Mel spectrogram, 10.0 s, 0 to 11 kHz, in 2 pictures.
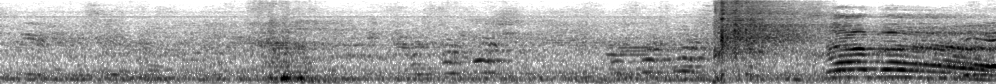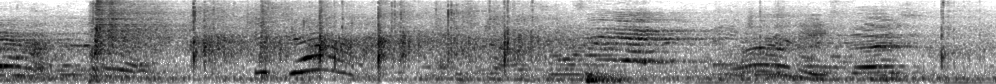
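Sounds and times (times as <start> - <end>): sharp cracks: 3.6 - 4.1.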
